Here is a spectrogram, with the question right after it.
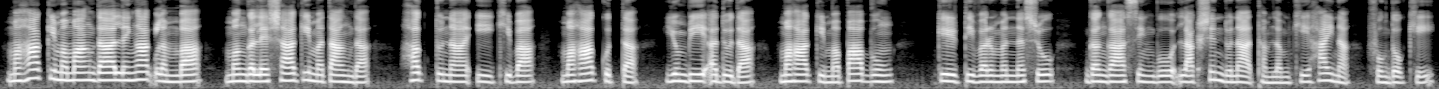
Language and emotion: Manipuri, neutral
